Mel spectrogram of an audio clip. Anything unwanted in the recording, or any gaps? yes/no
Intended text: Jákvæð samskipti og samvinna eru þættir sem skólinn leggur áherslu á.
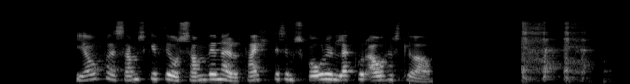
yes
